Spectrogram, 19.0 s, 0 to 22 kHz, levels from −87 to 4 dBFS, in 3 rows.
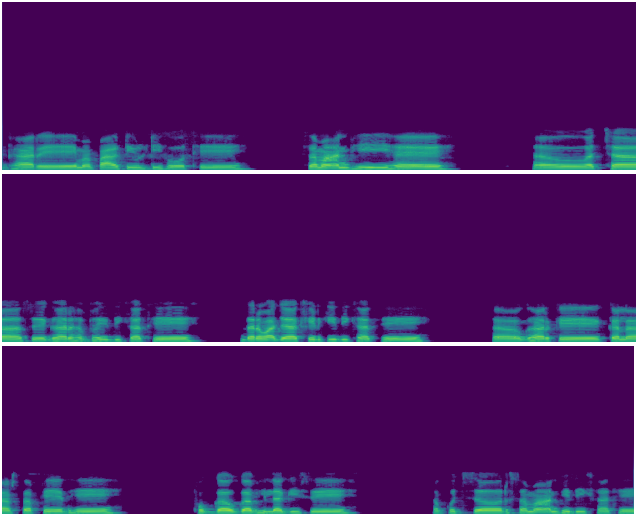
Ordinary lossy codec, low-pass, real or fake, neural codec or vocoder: none; 5.4 kHz; real; none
